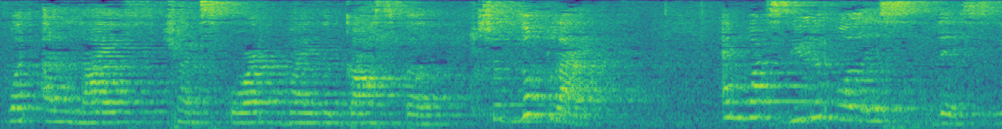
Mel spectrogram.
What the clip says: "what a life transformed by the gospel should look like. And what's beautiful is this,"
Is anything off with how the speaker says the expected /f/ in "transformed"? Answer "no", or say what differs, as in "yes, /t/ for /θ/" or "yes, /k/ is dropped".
yes, /p/ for /f/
